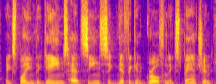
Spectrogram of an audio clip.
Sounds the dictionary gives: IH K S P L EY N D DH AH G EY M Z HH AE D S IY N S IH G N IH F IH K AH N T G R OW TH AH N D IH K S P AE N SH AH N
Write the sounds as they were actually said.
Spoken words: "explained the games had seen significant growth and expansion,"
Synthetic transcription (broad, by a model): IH K S P L EY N DH AH G EY M Z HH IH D S IY N S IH G N IH F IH K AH N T G R OW TH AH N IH K S P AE N SH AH N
